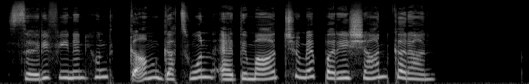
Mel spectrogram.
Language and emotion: Kashmiri, fearful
